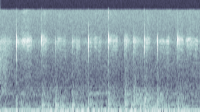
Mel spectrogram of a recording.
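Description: A stylus writing on the glass of an interactive touchscreen whiteboard, making short, irregular light ticks and scratches as the letters are drawn.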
